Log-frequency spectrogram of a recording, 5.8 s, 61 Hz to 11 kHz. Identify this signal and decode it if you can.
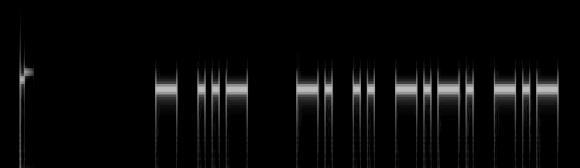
Morse code, heard as a keyed tone, about 17 wpm, 700 Hz. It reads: TU NICK
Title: K1USN SST QSO Practice - 17wpm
